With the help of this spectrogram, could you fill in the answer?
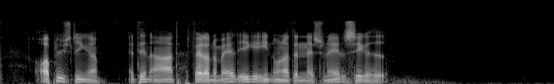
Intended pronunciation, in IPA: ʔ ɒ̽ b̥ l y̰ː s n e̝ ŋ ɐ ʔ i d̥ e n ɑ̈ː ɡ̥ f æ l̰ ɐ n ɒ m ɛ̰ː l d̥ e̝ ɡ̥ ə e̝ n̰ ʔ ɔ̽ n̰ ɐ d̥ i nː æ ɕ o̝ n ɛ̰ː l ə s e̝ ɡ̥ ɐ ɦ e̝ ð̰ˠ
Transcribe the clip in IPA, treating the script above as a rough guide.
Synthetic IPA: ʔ ɒ̽ b̥ l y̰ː s n e̝ ŋ ɐ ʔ æ d̥ e n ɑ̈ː d̥ f æ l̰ ɐ n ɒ m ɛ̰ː l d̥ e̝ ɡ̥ ə e̝ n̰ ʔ ɔ̽ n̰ ɐ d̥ e nː æ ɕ o̝ n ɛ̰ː l ə s e̝ ɡ̥ ɐ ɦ e̝ ð̰ˠ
